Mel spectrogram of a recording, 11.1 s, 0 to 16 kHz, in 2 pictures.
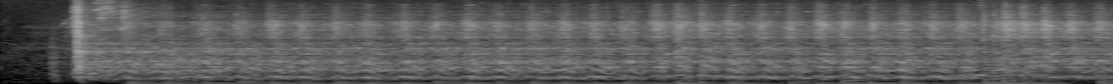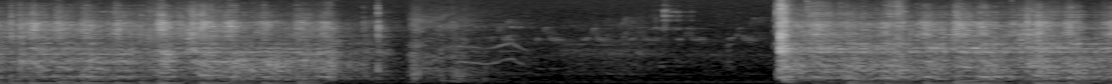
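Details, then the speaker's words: Holden red motor 173 ci (2.8 L) six, about 1971, ex-Bedford CF van, unrun for years, fuel tipped into carburettor: sluggish, uneven cranking about three turns a second, no catch, dying off as the battery goes flat. "just as we try to get some progress the battery goes flat"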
